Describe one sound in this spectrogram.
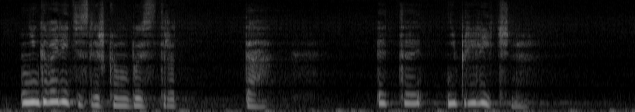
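A woman speaks calmly and clearly nearby.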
